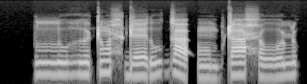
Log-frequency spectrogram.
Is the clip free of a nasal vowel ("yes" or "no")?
no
